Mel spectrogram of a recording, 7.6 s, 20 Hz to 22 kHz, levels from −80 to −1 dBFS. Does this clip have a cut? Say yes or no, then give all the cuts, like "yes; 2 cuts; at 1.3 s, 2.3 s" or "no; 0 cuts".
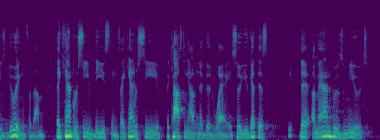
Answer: yes; 5 cuts; at 1.4 s, 2.7 s, 3.2 s, 3.9 s, 5.9 s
